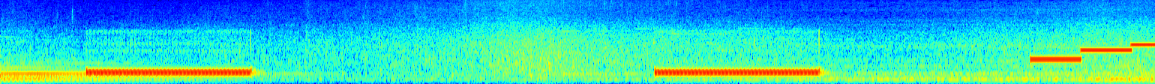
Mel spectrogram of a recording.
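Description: Telephone line tones. A steady low tone sounds twice for about a second each, with faint hiss between. Near the end come three short beeps rising in pitch, the special information tone that signals a call that cannot be completed.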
